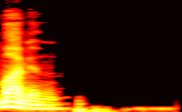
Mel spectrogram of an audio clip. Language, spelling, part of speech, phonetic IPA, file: Russian, мамин, adjective, [ˈmamʲɪn], Ru-мамин.ogg
- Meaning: mom’s, mother’s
